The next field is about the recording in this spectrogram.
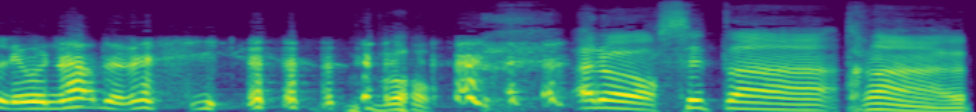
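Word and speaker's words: Vinci: françaises avec l'exposition de On peut dire encore Léonard de Vincy ou il faut prononcer autrement ? Non, faut dire non, il faut dire Léonard de Vincy.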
